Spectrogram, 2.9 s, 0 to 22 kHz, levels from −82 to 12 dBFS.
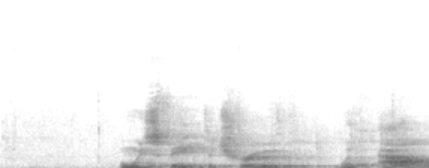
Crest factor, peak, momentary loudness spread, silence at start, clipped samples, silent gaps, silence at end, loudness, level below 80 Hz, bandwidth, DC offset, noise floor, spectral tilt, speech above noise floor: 18 dB; -16 dBFS; 9 LU; 0.8 s; under 0.1%; none; 0 s; -34 LUFS; -68 dBFS; 11 kHz; under 0.1%; -62 dBFS; -5 dB/octave; 30 dB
